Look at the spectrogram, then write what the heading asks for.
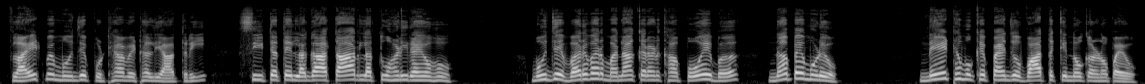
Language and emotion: Sindhi, angry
